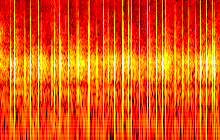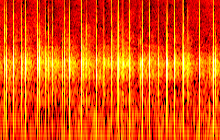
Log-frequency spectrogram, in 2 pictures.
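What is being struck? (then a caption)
Smartphone in a hard plastic case. A smartphone in a hard plastic case with a silver and black decorative print is held up and tapped with long gold metal claw nails. About forty quick, sharp clicks land in an uneven rapid rhythm, bright and hollow-toned with no low end. Each tick stops dead with no ring.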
